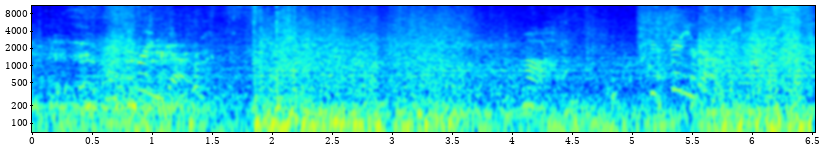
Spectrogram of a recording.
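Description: A Confringo explosion spell goes off in a Harry Potter duelling video game, rumbling booms and bursts mixed with game effects, heard under a voice calling out spell names.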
